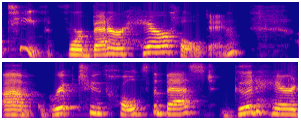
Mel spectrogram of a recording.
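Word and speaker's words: Griptuth: I thought it was Grip Tough because it's spelled T-U-T-H. But someone in the comments the other day said it's pronounced Grip Tooth.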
